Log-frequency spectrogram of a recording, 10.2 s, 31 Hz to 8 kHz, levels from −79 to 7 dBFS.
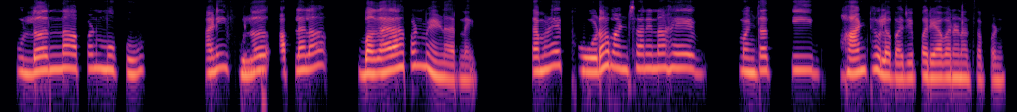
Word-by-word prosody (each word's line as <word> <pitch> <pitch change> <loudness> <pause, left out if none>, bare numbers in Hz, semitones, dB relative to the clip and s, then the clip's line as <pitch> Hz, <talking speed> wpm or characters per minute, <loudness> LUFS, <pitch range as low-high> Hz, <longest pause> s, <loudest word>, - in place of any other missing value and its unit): फुलांना 245 +5 +2
आपण 270 +1 -2
मुकू 235 -5 0 0.6
आणि 245 +6 0
फुलं 215 +5 +2
आपल्याला 255 +8 0 0.4
बघायला 220 +5 +6
पण 310 0 -2
मिळणार 180 - 0
नाहीत. 160 0 -7 0.6
त्यामुळे 260 +7 +2
थोडं 240 +4 +3
माणसाने 275 0 0
ना, 275 +1 +1
हे 275 -1 +1 0.5
म्हणतात 235 +1 +1 0.2
की 250 0 -2 0.3
भान 220 +2 +4
ठेवलं 240 -7 +2
पाहिजे 175 +1 -2
पर्यावरणाचं 175 -2 0
पण. 155 0 -7
240 Hz, 130 wpm, -20 LUFS, 210-270 Hz, 0.6 s, बघायला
